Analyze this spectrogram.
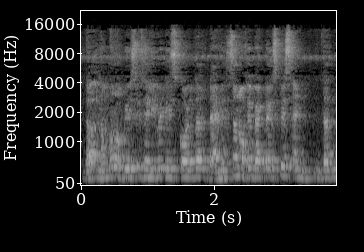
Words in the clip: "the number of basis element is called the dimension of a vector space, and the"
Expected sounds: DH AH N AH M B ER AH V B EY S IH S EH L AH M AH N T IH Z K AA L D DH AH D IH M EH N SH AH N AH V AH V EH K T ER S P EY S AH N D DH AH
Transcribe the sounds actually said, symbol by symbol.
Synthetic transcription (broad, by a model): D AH N AH M B ER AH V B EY S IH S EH L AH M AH N T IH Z K AA L D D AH D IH M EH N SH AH N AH F AH B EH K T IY S P EY S AH N D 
